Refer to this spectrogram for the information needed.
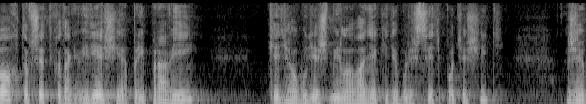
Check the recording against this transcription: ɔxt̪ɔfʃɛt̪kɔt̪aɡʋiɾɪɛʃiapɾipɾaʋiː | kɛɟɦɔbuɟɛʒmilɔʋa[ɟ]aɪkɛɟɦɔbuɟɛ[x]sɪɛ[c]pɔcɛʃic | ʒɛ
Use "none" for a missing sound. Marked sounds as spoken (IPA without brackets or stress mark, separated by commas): ɟ, ʃ, c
